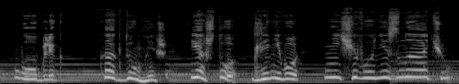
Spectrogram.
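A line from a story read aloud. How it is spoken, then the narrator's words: Sobbing. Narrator (Russian): Пинки всхлипнула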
